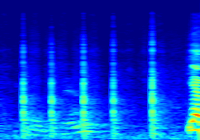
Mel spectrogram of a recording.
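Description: Pen tapping on the glass of a touchscreen whiteboard while writing a word: a string of sharp, irregular taps, about six in under two seconds.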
